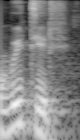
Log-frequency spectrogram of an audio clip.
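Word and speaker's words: وتر: বলি নববী বলি কিন্তু বাংলা ভাষায় ওয়াও উচ্চারণ করা সম্ভব নয় প্রায় তাই আমরা বলি বিতির নামাজ আসলে কিন্তু বিতির না উতির উতির কিন্তু বাংলা উই নাই যেমনিভাবে আরবি ভাষায় কোন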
